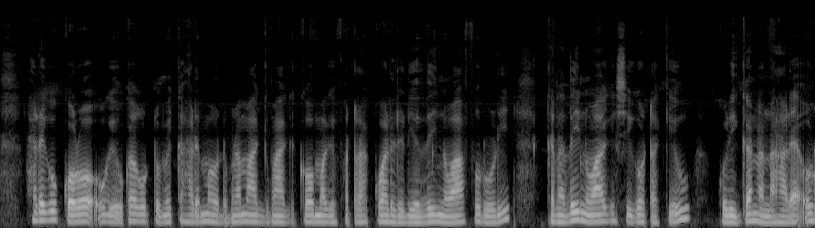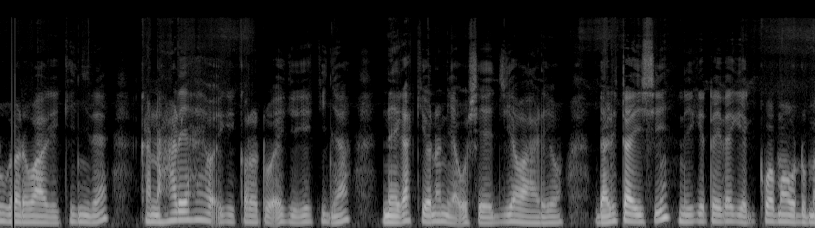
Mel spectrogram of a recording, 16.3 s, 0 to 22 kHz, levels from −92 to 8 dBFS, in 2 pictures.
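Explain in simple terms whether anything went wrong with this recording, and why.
At 8.26 to 8.29 s the speech drops out into a brief silence of about 32 milliseconds, then carries on where it stopped. This is a gap at a join of encoded pieces: separately compressed sections were stuck together, leaving each one's padding silence in.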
